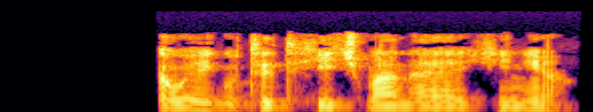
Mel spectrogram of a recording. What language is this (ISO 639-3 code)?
ckb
